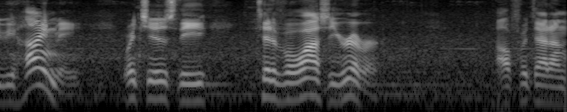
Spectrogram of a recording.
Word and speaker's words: Tittabawassee: for not impossible and it actually pronounced just like it spelled if you if you go through it syllable by syllable it's the tenth of velocity River interestingly enough at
